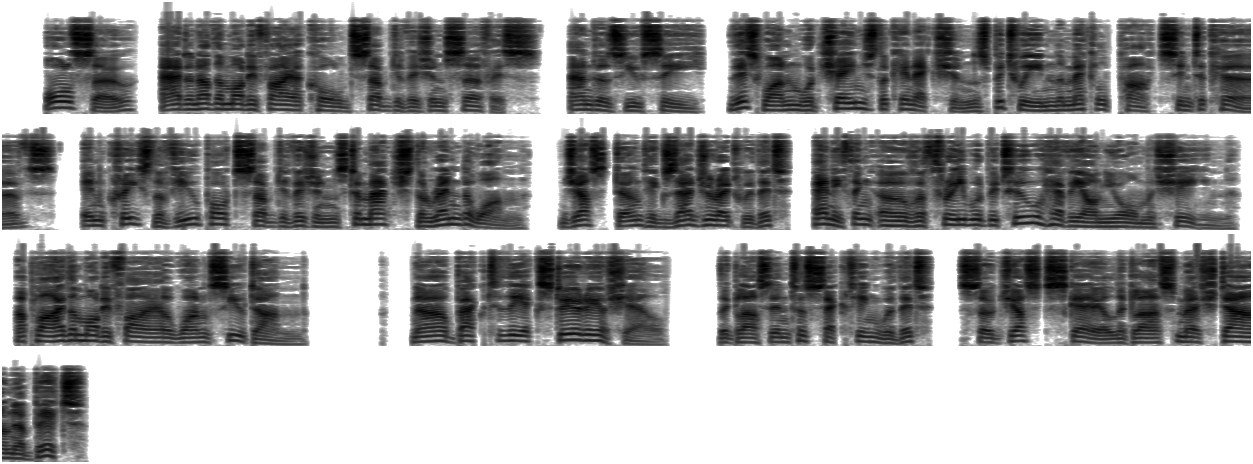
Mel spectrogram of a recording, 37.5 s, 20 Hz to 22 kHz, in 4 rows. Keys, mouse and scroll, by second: 0.3 click, 1.6-4.2 drag, 6.8-7.4 middle drag, 7.7-8.1 scroll up 2, 11.2 click, 18.0-18.6 drag, 19.3 scroll down 3, 19.9-20.4 middle drag, 20.8 click, 23.5 click, 24.5 click, 25.3-26.4 middle drag, 27.9 click, 28.6 click, 29.3 click, 30.8 click, 31.4-32.1 scroll down 2, 31.7-32.1 middle drag, 32.2 shift+middle drag, 32.7-33.0 scroll up 2, 33.3 s, 36.5 click.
